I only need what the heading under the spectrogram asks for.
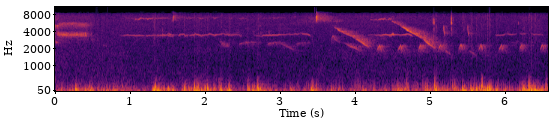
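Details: Bald eagle, nest camera by the Little Miami River in southwest Ohio, early morning of 26 April 2024: in the second half a fast string of sharp, high piping notes follows sweeping songbird whistles, over a steady low patter.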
